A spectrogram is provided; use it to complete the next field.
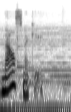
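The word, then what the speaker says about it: naleśniki: In Poland, thin crepstyle pancakes are called nalsniki, pronounced in a stress l open sie curl i k ma ji.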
